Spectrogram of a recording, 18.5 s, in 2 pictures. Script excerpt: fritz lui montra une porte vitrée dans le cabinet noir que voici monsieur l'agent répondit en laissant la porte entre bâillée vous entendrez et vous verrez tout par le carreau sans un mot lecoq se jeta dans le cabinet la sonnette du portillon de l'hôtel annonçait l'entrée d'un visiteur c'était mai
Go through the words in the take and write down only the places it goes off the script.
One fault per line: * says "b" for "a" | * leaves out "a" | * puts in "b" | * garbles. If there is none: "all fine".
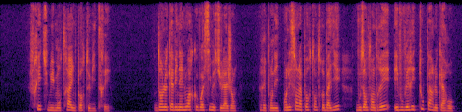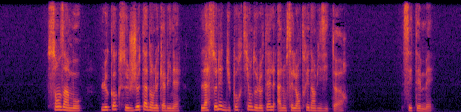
all fine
